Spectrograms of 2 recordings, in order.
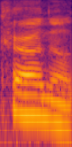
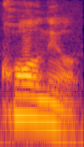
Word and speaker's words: kernel: a worm wrm and kernel co and co l un e l kernel kernel not Cornell kernel and we have in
